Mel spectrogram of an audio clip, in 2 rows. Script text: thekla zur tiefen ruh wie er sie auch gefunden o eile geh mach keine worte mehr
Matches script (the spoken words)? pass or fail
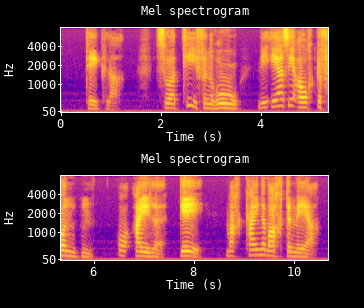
pass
